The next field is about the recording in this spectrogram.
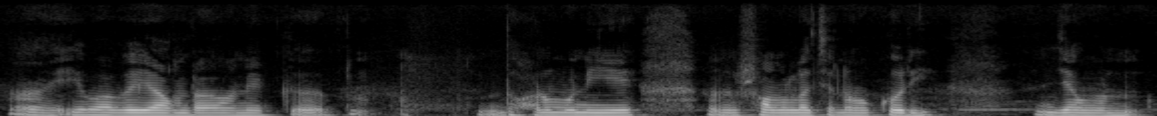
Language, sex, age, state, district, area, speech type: Bengali, female, 45-60, West Bengal, Dakshin Dinajpur, urban, spontaneous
